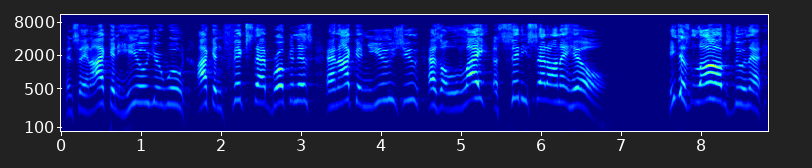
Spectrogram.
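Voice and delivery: loud, rising pulpit preaching; stirring the church to bring people in, loud sermon; full-force preaching. Acted. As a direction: preach it out to the whole room.

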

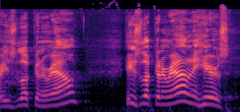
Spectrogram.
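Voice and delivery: usual speaking voice

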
